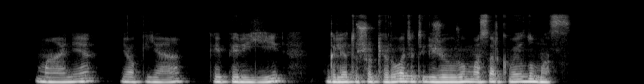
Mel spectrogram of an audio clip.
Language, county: Lithuanian, Kaunas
